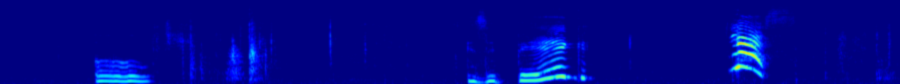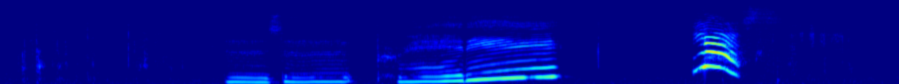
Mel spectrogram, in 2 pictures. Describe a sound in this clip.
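A young woman reads aloud close up, in playful, changing character voices.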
